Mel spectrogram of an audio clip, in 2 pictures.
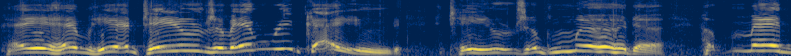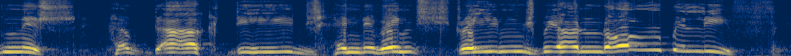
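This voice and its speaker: An actor playing a sinister old keeper of dark tales in a theatrical, savoring old-time radio horror style. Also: male voice, extremely high pitch, sing-song, exaggerated voice, rough recording. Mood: gleefully ominous. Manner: theatrical, drawn-out, savoring delivery. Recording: vintage radio recording.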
